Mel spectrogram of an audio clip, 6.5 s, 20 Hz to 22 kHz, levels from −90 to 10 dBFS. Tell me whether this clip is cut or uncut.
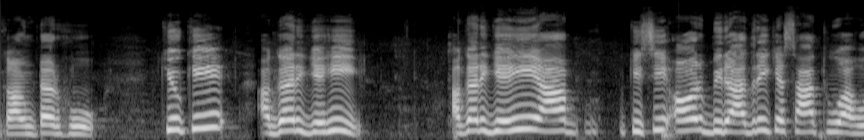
cut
